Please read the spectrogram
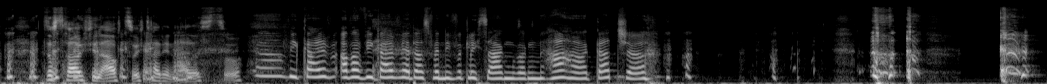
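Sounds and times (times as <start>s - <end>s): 
laughter: 0.0s - 3.0s
speech: 0.1s - 7.0s
person coughing in harsh bursts: 8.7s - 9.3s, 10.0s - 10.4s.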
